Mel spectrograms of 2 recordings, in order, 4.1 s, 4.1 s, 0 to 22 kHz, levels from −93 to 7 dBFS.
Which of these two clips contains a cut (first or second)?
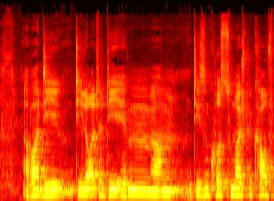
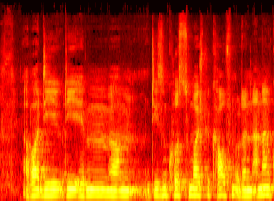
second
